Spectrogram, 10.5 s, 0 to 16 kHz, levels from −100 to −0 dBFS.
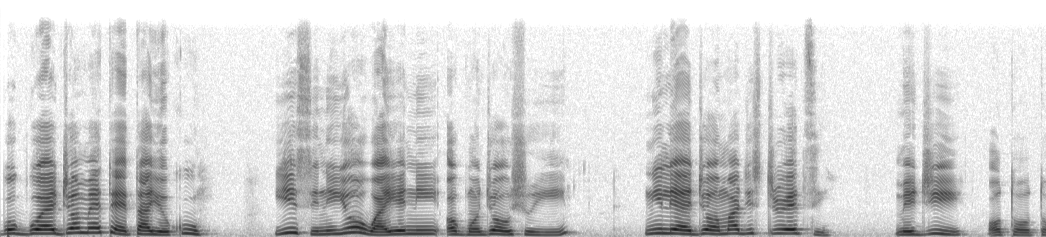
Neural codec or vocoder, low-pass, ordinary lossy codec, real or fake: none; 14.4 kHz; none; real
